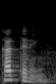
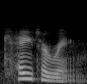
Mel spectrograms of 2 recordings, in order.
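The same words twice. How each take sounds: First: It is said with a Spanish-style pronunciation. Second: It is said with an English pronunciation. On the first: The speaker calls it wrong. "a lot of people say catering" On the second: The speaker calls it right. "in English it's catering"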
